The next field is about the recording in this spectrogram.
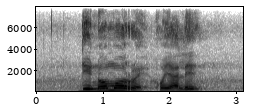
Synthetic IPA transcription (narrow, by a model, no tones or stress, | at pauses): dinɔmɔrwɛɣʊjalɪ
